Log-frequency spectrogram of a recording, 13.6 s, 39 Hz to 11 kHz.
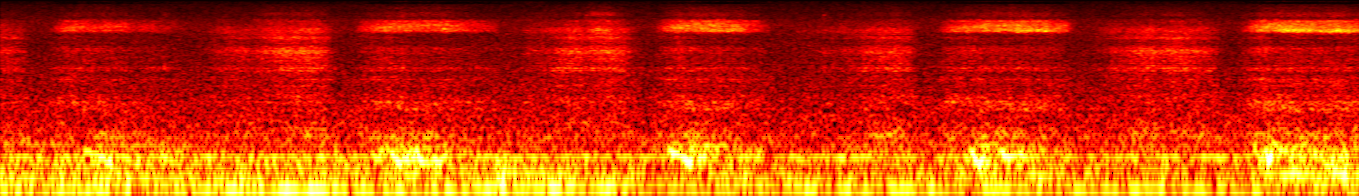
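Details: Soft, snorting, hissing breaths about 20 a minute with a faint low rumble; light snoring during sleep.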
